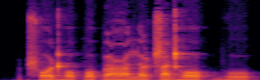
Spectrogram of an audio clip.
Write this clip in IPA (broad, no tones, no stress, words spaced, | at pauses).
ʈ͡ʂʰoɖʱo popœʕœ nœʈ͡ʂaɖʱoːk bʱu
